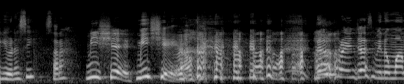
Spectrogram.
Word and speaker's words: Mixue: Ini bacanya gimana sih Sarah? Mich.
